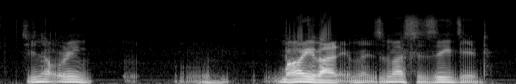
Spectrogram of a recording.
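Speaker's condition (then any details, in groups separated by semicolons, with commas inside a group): Cerebral palsy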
